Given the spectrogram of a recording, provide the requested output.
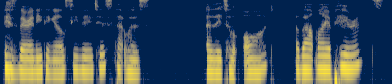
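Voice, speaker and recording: A woman voicing a suave male vampire husband in an ASMR roleplay, coaxing softly and often whispering with quiet menace. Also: medium pitch, steady tone, no echo, lightly acted. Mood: seductive menace. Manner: slow, soft, breathy coaxing, often whispered.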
